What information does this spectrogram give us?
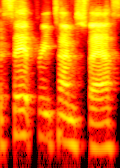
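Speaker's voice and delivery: ordinary delivery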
